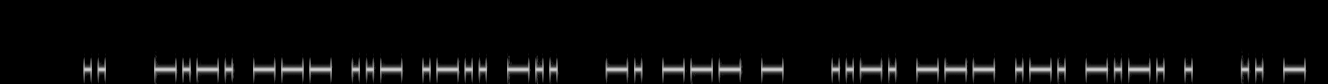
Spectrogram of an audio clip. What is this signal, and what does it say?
Morse code, heard as a keyed tone, about 17 wpm, 700 Hz. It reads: I COULD NOT FORCE IT
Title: Sentences from Top 1000 Words - Review Part 3 - 17wpm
